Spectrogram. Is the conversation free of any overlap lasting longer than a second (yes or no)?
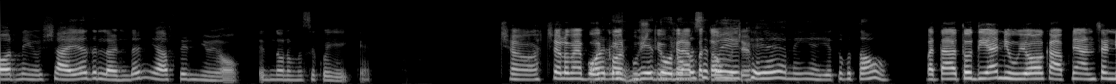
no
